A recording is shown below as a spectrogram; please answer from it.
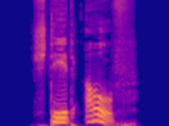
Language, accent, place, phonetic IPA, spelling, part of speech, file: German, Germany, Berlin, [ˌʃteːt ˈaʊ̯f], steht auf, verb, De-steht auf.ogg
- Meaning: inflection of aufstehen: 1. third-person singular present 2. second-person plural present 3. plural imperative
